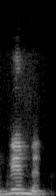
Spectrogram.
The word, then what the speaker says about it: women: what they are seeing so woman but it's actually women okay so the opio is sounding as he so women women so that is what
